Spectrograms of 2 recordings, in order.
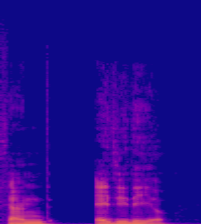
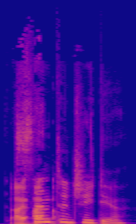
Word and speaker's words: Sant'Egidio: And how did you join the organization you're working right now, Sand Egidio? Am I uh, saying it right? – Sant'Egidio.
